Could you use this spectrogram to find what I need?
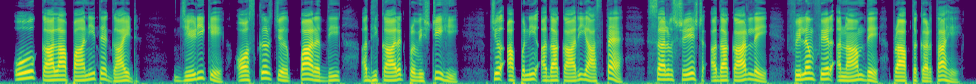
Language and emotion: Dogri, neutral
